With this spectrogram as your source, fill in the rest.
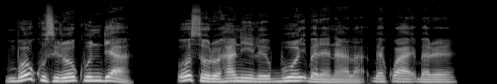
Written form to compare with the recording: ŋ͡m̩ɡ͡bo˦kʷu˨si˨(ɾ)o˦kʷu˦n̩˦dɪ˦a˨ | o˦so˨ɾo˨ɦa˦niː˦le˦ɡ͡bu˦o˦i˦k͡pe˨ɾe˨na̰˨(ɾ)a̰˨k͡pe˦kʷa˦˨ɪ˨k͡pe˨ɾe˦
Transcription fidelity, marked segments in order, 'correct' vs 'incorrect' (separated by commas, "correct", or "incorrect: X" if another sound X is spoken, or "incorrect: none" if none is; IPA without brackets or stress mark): correct, incorrect: l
